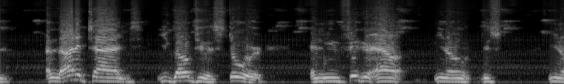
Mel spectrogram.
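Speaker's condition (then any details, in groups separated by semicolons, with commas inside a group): Cerebral palsy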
